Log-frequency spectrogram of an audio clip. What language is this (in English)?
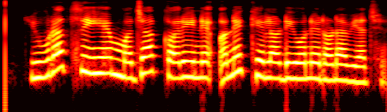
Gujarati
